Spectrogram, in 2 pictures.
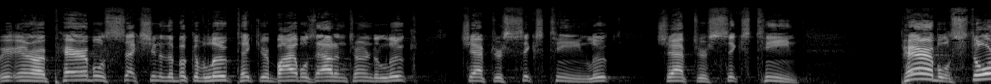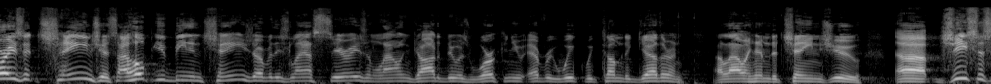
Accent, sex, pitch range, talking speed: American, male, 145-180 Hz, 180 wpm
